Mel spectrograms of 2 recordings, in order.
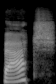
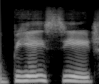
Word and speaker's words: Bach: I'm a big fan of Bach or Bach. Bach, B-A-C-H. I've heard people pronounce it batch. I've heard people pronounce it Bach, but this is just entry level, like 101, right?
